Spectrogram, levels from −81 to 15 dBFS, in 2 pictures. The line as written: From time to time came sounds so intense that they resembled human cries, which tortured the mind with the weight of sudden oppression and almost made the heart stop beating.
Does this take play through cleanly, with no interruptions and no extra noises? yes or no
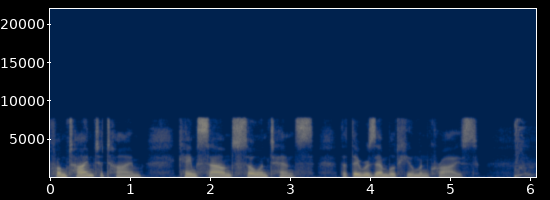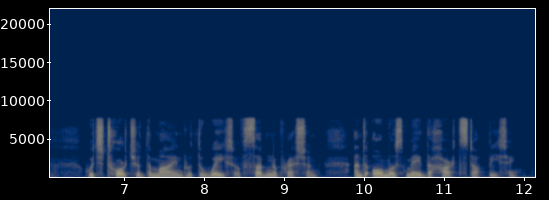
no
